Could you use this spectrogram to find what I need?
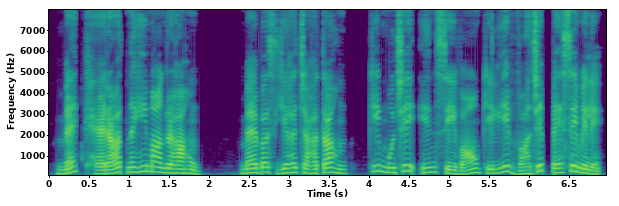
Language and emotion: Hindi, disgusted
